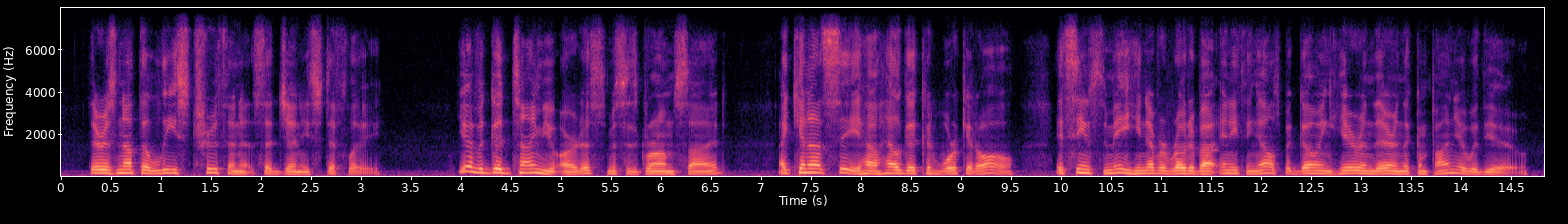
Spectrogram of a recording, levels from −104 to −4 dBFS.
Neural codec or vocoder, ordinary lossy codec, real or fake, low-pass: none; Opus, 24 kbps; real; 7.2 kHz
